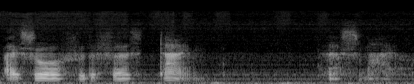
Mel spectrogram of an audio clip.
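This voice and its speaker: An actor narrating a radio play as a man recalling his boyhood, in a hushed, grave, reflective way. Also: deep voice, slow, vocal fry, a little hiss or hum, exaggerated voice, poor audio. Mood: wistful.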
